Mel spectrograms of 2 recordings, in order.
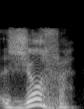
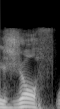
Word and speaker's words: Joffre: In the meantime, the supreme commander of the French army, Marshal Joseph Joffre, and it's J-O-F-F-R-E, and you pronounce the R-E just a little bit. Some people say Joffre without even doing the R-E, but it's hard for an English speaker, but Joffre.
